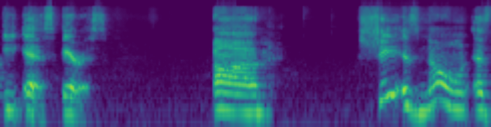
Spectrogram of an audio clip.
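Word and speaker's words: Eris: the God of War arys was his sister Aris is the sister of Aries okay and arys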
